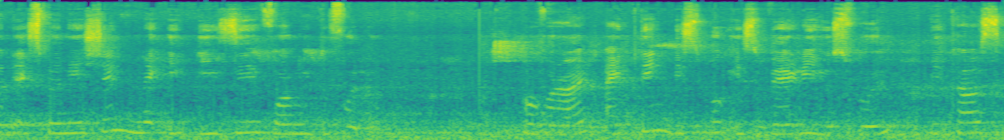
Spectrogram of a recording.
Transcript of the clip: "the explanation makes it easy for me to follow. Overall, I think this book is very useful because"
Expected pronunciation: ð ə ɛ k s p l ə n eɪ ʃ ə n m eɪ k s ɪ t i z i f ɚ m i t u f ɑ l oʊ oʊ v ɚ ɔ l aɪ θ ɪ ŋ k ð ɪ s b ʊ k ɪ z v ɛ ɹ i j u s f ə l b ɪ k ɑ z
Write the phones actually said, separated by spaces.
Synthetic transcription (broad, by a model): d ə ɛ k s p l ə n eɪ ʃ ə n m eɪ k ɪ t i z i f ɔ m i t u f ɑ l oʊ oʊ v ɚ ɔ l aɪ t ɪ ŋ k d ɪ s b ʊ k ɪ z v ɛ ɹ i j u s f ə l b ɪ k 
